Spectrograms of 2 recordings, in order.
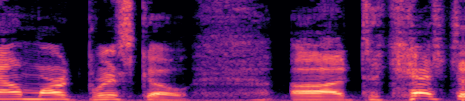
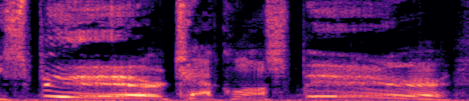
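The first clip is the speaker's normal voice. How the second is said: high, drawn-out "spear" yell; mock battle cry; 10 semitones higher, much slower than usual. Host acting out Tekla spearing everybody, high mock battle cry. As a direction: mimic a wrestling spear call, high and stretched. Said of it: "spearing everybody".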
